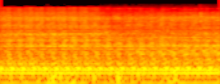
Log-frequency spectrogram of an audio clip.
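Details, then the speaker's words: Colt Diesel truck, long unused, after starting: diesel settles into steady even idle with firm low beat, no misses or knocks; normal idle. "dan suaranya pun juga enak dan kyky suaranya UFO untuk sini ya masih sip Istimewa"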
